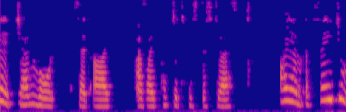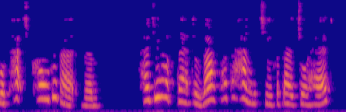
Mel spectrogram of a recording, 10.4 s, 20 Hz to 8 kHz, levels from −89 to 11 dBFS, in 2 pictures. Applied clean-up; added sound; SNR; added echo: none; none; none; none.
